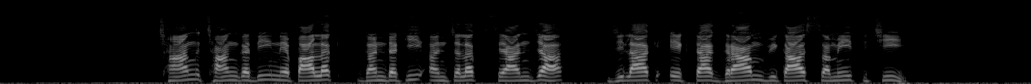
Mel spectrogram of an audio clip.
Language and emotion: Maithili, neutral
